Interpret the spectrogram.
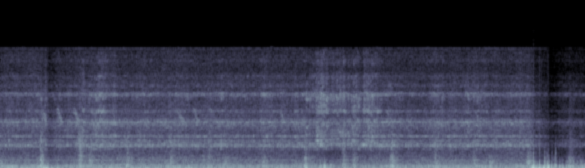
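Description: Narrow-gauge heritage railway carriage running along the line, heard from on board: a steady, loud rumble and rattle of the wheels on the track.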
